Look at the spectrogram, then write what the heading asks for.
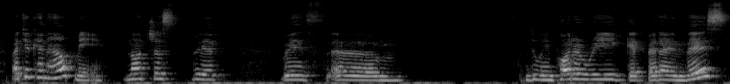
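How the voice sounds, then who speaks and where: Fairly high in pitch, a woman talks at a fairly slow pace with lively intonation. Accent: German. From Germany. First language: German. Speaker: potter. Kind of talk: casual vlog show-and-tell. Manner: halting.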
